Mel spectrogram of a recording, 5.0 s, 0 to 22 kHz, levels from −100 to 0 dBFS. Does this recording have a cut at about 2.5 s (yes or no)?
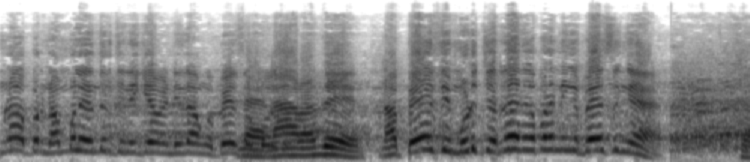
yes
